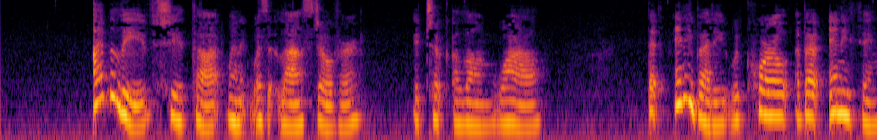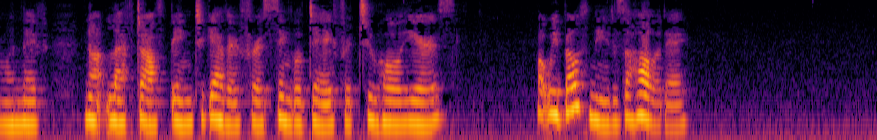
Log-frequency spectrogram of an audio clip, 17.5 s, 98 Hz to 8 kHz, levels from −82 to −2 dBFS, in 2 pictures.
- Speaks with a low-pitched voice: No, medium, 170 Hz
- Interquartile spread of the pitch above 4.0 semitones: No, average, 3.1 semitones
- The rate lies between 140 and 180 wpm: Yes, average, 145 wpm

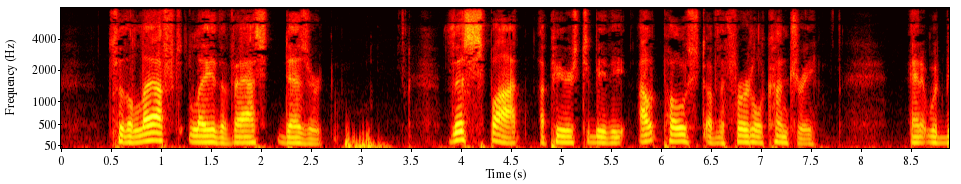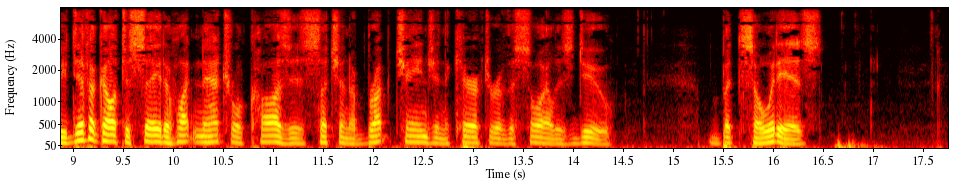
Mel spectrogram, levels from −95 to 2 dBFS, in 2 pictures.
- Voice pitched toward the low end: Yes, low, 120 Hz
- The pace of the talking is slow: No, average, 150 wpm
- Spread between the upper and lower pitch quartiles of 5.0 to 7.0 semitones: No, average, 3.6 semitones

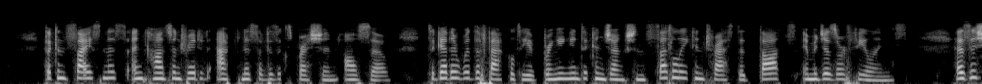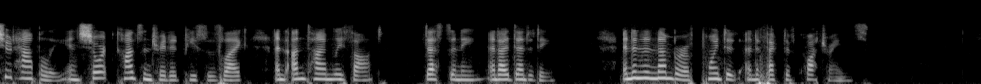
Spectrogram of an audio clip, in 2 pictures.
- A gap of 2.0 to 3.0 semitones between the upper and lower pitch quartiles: No, average, 4.0 semitones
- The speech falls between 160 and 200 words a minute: No, average, 140 wpm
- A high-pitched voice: Yes, high, 235 Hz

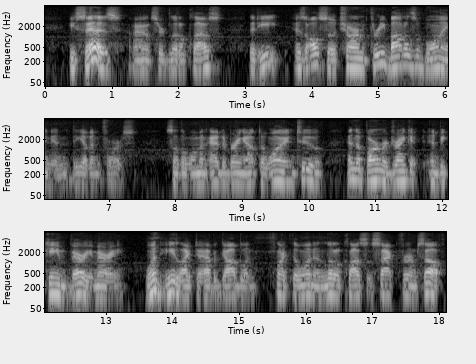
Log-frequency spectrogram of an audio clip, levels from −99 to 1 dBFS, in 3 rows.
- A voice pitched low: Yes, low, 115 Hz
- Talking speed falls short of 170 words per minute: No, average, 185 wpm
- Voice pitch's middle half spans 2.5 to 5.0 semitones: Yes, average, 3.0 semitones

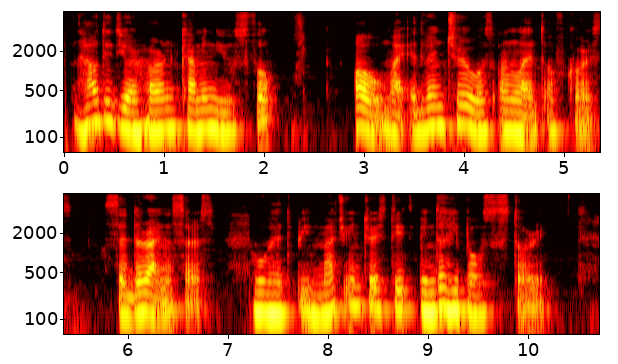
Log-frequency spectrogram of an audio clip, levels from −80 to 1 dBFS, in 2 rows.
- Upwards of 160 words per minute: No, average, 150 wpm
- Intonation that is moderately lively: No, narrow, 2.0 semitones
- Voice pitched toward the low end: Yes, low, 130 Hz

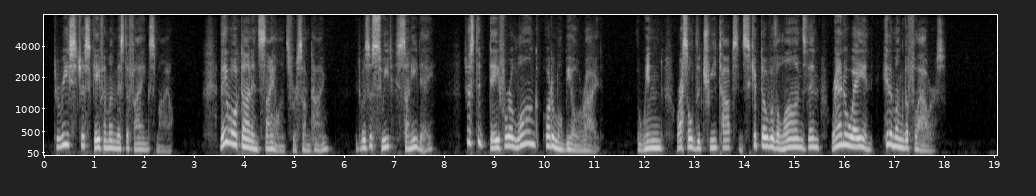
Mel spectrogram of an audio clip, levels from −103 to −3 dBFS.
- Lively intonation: Yes, wide, 6.3 semitones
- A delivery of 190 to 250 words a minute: No, average, 150 wpm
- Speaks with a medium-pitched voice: Yes, medium, 160 Hz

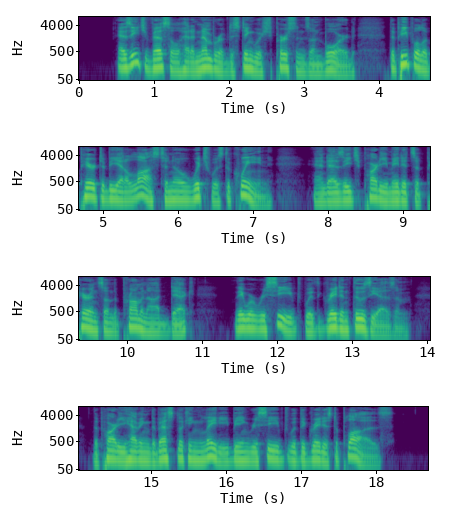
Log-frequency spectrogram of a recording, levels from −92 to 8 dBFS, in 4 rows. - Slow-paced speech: No, average, 175 wpm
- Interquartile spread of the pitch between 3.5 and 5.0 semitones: Yes, average, 4.2 semitones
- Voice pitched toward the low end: Yes, low, 110 Hz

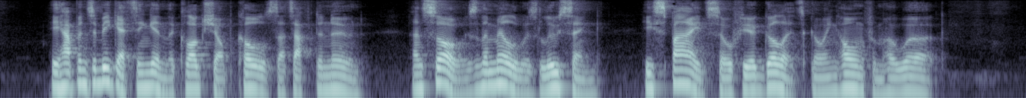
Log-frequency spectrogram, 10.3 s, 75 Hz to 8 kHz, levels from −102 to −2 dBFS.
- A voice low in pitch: Yes, low, 115 Hz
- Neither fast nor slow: Yes, average, 165 wpm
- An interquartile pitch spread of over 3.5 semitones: Yes, average, 4.2 semitones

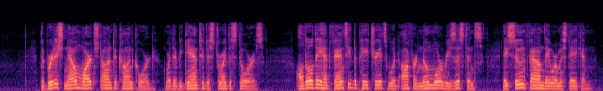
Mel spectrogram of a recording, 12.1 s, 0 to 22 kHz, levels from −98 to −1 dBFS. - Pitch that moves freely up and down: No, average, 3.3 semitones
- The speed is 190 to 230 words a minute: No, average, 155 wpm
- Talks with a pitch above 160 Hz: No, low, 130 Hz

